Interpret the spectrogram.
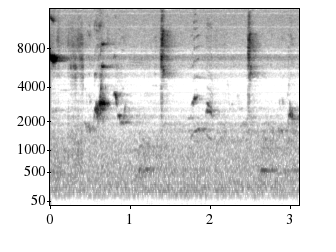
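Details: Gray Catbird singing in a yard where it breeds: a loose jumble of varied short, squeaky, high chirps and slurred notes with brief pauses, over faint low background hiss.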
